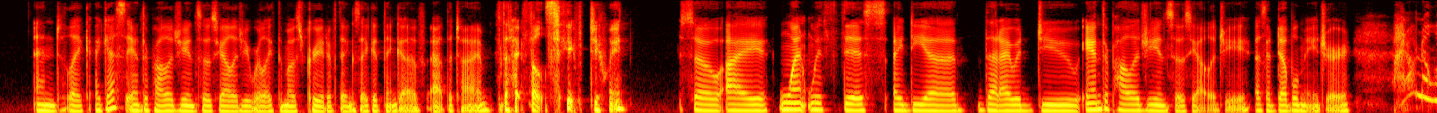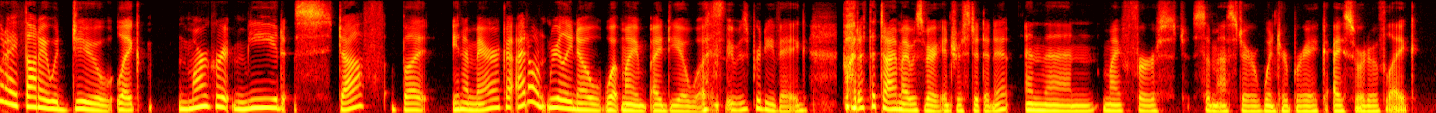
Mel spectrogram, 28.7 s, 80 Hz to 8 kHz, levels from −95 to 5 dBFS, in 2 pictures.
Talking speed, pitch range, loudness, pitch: 190 wpm, 145-180 Hz, -21 LUFS, 155 Hz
